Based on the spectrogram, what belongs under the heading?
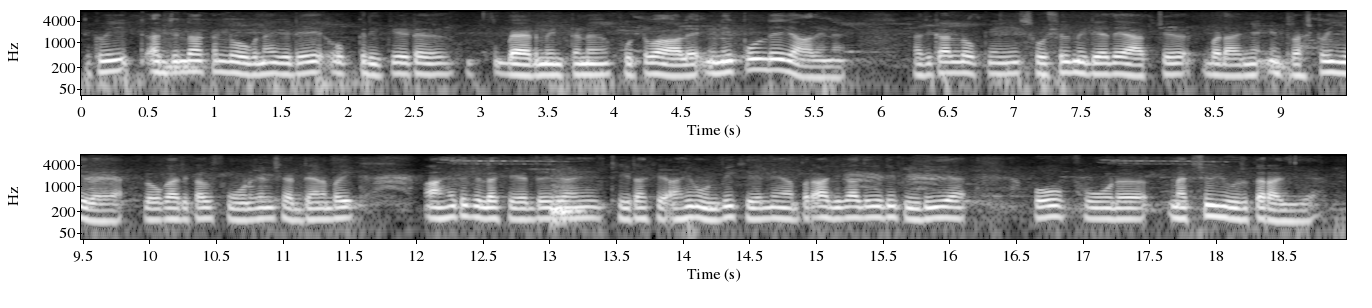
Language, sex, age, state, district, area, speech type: Dogri, male, 18-30, Jammu and Kashmir, Samba, urban, spontaneous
